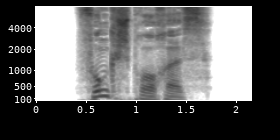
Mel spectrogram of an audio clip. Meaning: genitive of Funkspruch
- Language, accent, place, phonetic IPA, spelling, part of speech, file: German, Germany, Berlin, [ˈfʊŋkˌʃpʁʊxəs], Funkspruches, noun, De-Funkspruches.ogg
